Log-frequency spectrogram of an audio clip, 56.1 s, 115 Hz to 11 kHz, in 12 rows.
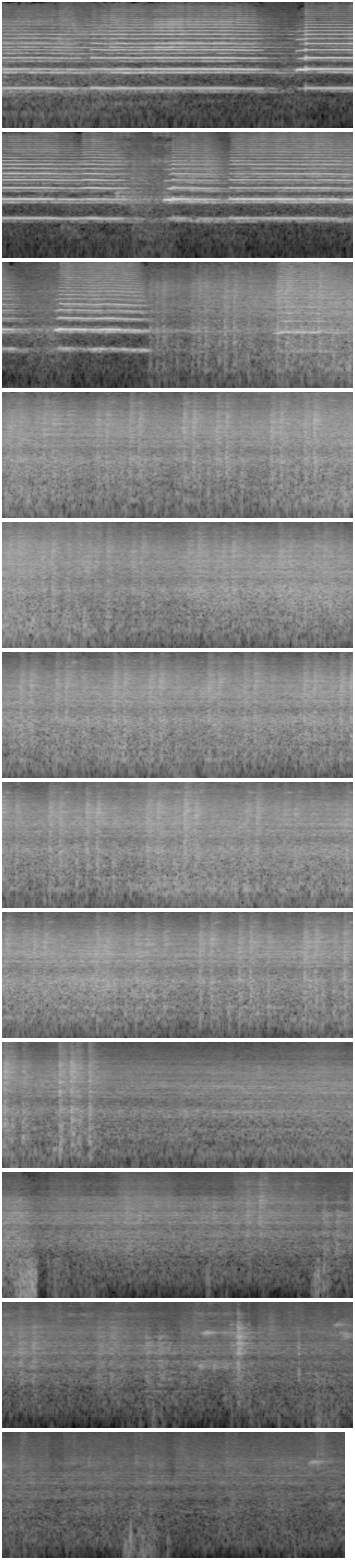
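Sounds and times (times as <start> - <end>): locomotive horn honking: 0.0 - 11.4, 13.0 - 14.1
train wheels rushing on rail: 0.0 - 56.0.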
